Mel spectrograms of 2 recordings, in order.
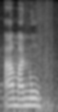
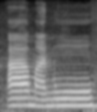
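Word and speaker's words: آمنوا: kalau kayak gini kan cara bacanya bukan yang amanu nggak kan Karena ada wau di sukun jadi dia panjang kan amanu Nah karena dia ini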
